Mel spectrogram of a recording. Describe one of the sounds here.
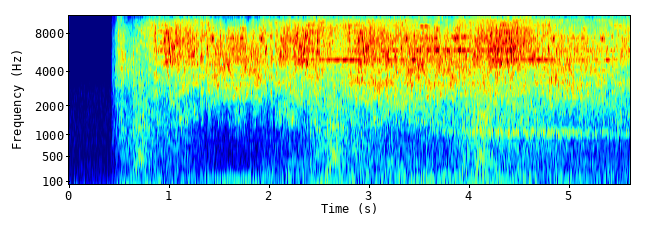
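Units warp in with a bright, humming whoosh.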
